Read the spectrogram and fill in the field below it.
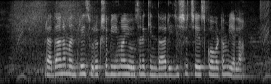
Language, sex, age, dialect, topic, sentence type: Telugu, female, 31-35, Utterandhra, banking, question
